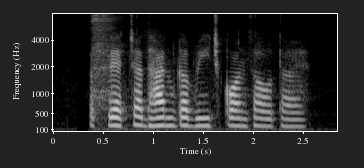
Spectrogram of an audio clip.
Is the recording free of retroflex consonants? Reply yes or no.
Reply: yes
